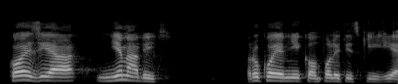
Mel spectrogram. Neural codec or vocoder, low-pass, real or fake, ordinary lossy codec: codec, 16 kHz, 2 kbps, FunCodec, trained on LibriTTS, 25 frames a second; none; fake; none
